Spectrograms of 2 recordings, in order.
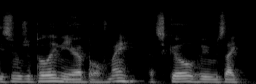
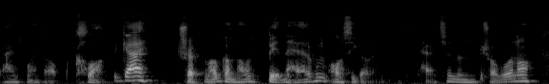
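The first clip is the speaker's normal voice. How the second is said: ordinary talk, nothing marked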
